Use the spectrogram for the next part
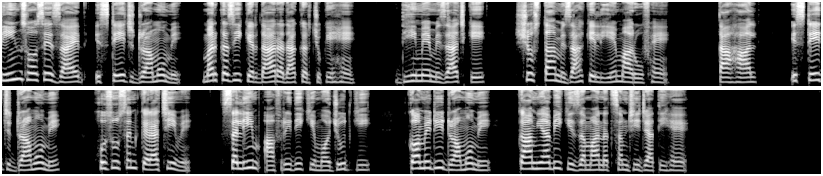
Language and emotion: Urdu, neutral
